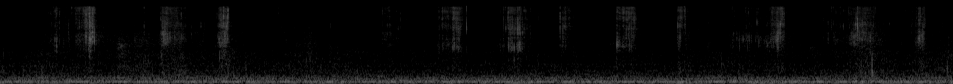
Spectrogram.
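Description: A knife slicing through fat and membrane as the kaburi cap layer is cut away from a Kuroge Wagyu beef plate: a run of short, crisp cutting strokes at an uneven pace, over a steady low hum.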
